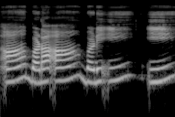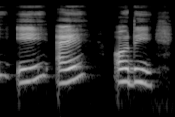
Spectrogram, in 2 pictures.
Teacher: दूसरा है आवृत्ताकार, जिसमें बड़ा आ, बड़ी ई ए ऐ और री, ये सब आवृत्ताकार में आते हैं, यानी इनको पढ़ने में हमारा होंठ गोल नहीं होता है।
